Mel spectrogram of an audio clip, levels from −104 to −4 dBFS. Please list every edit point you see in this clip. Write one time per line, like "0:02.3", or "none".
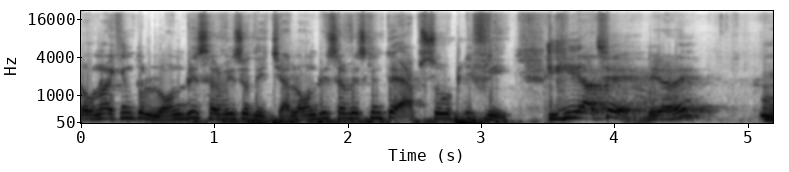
0:03.3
